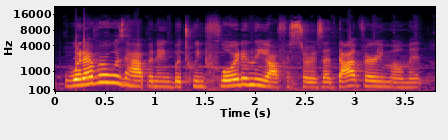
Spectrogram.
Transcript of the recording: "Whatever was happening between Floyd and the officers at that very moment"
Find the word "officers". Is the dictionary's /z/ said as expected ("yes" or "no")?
yes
